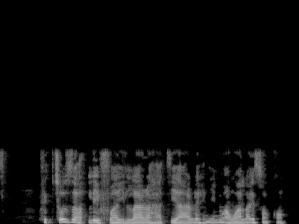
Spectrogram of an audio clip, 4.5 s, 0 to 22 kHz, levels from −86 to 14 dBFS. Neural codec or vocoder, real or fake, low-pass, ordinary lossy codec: none; real; 7.2 kHz; none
